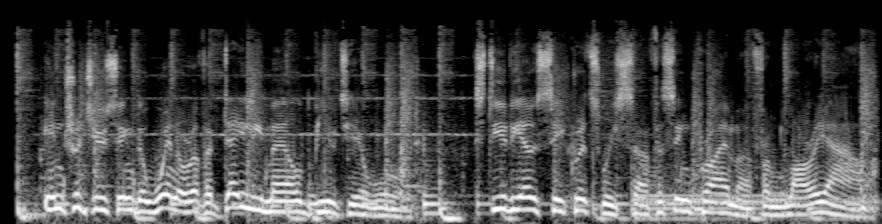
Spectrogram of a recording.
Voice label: commercial; Loreal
